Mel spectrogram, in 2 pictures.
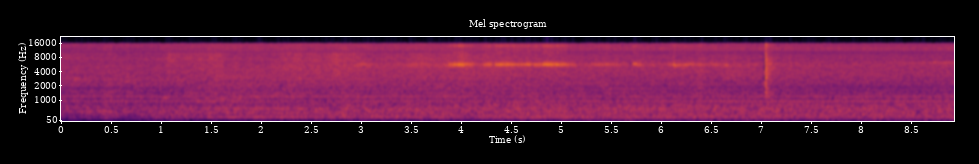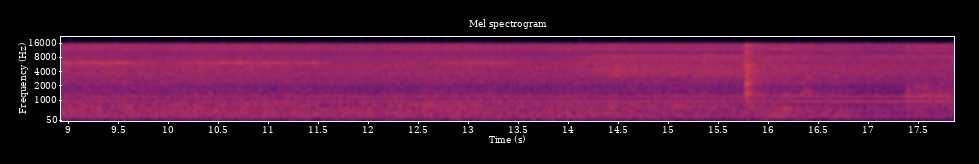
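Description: Steady running noise inside a moving EN57 electric multiple unit, the rumble of the car rolling on the rails. A low hum sounds for the first few seconds, and there are two sharp clicks, one about seven seconds in and one near the end.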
